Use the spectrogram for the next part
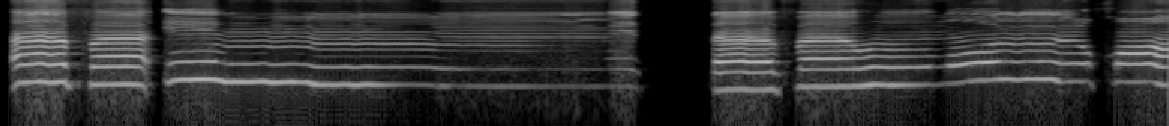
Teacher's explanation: کیا افا، افا ام نہیں کرنا، أَفَإِن مِتَّ ان نہیں کرنا، حمزہ کو میم کے ساتھ ملانا ہے، نون کو چھوڑ دینا ہے، میم پر تشدید ہے غنہ بھی کریں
